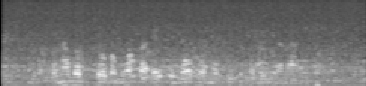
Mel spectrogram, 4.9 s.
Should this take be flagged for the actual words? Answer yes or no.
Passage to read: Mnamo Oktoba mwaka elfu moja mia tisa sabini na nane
no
